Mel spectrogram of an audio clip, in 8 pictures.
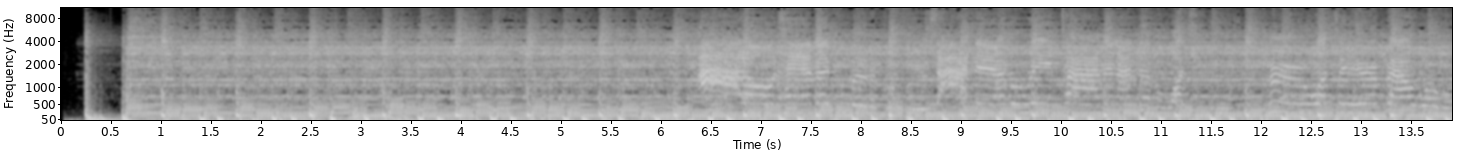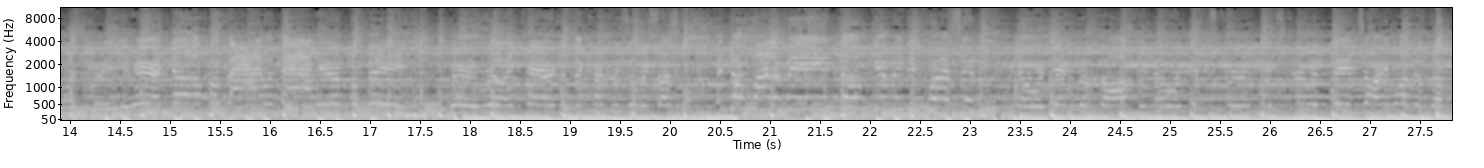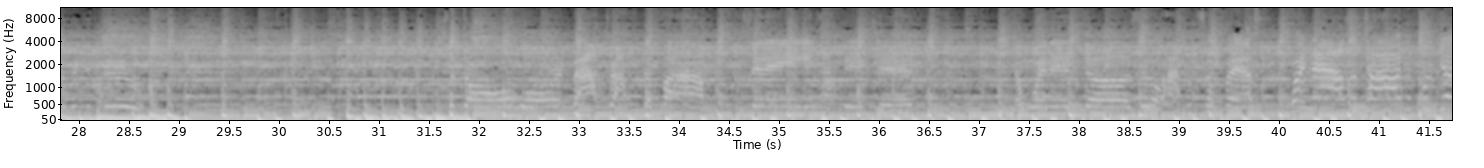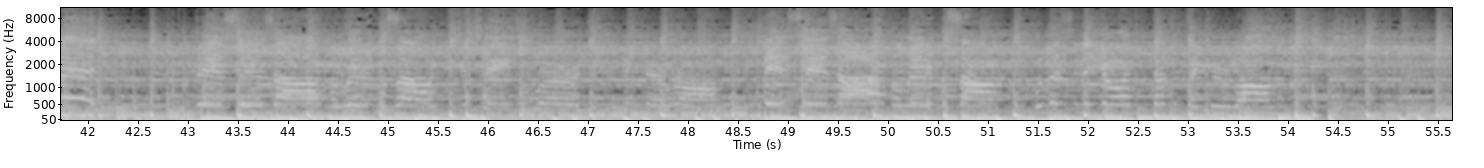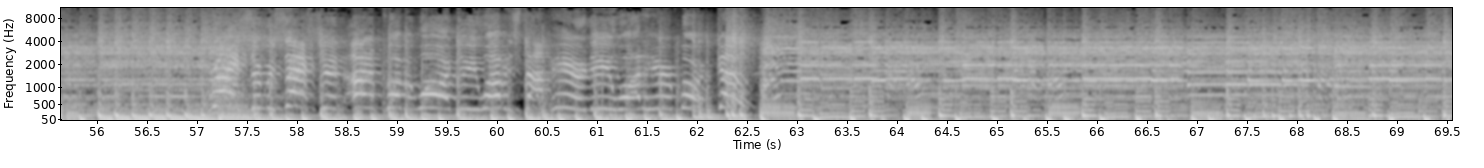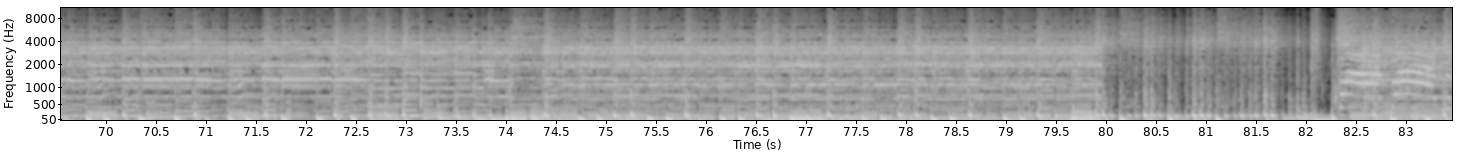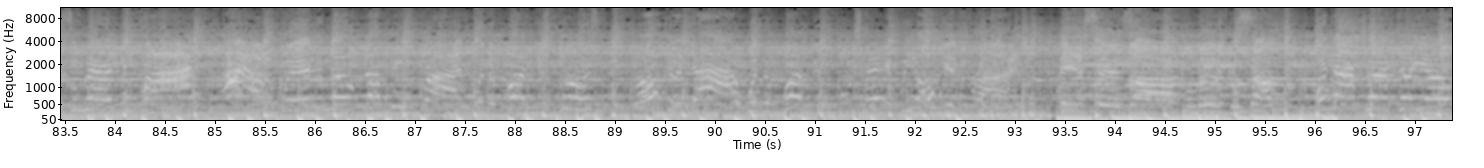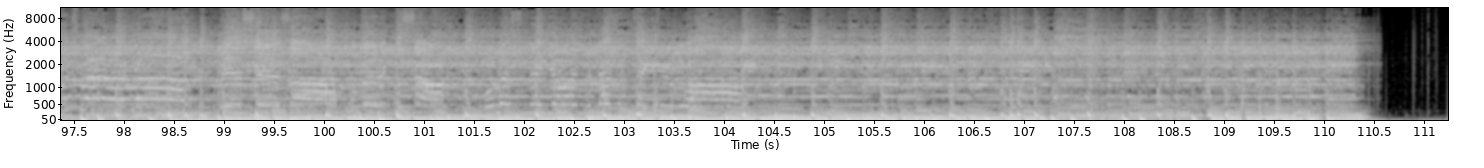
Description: Garage/Roots/Slop-Rock bands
